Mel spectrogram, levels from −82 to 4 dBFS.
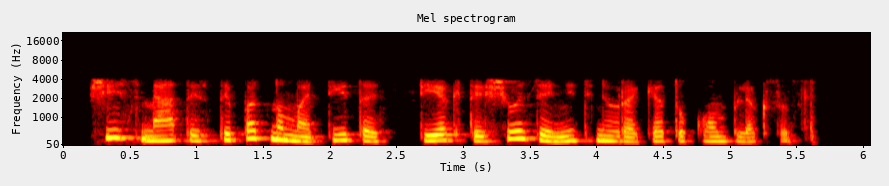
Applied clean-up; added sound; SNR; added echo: none; none; none; none.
